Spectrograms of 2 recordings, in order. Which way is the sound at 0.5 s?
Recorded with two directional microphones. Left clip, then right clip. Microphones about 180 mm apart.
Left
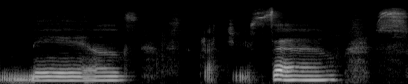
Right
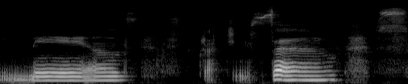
10° left (ahead or behind).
